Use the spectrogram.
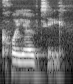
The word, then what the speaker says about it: coyote: I just like the fact that if it was called coyote, it's very coy, a bit shy. Well, that's how it's supposed to be pronounced, coyote, not coyote, it's not an I.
